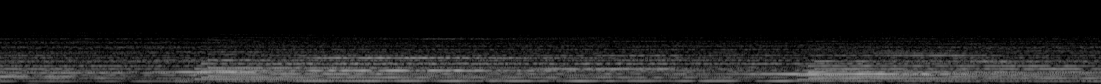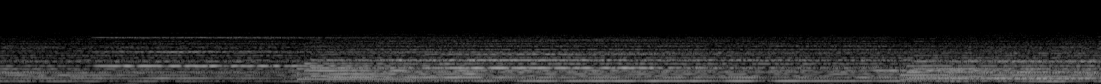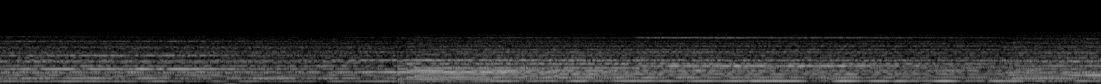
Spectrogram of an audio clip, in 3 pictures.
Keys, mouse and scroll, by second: 4.1 click, 5.5 Delete, 6.1 click, 8.3 click, 8.7 b, 14.0-14.8 typing, 24.6 b, 29.2-30.1 typing.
